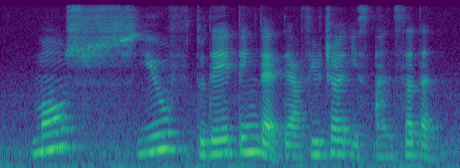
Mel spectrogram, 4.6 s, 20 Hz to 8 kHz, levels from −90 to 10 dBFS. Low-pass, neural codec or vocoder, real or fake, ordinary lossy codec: 7.2 kHz; none; real; none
